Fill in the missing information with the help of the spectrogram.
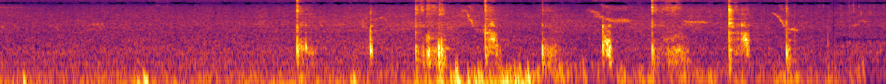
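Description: Wooden spatula stirring chopped tomatoes, shallots and curry leaves in a metal kadai, knocking and scraping against the pan several times from about two seconds in.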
